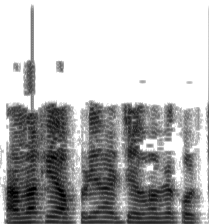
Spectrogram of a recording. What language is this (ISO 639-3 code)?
ben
